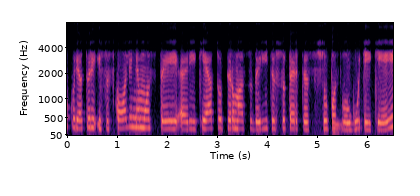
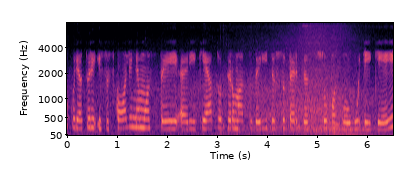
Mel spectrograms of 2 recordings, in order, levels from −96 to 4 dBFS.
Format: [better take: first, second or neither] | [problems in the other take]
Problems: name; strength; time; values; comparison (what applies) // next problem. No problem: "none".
first | background sound (Car passing by); 14 dB below the speech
